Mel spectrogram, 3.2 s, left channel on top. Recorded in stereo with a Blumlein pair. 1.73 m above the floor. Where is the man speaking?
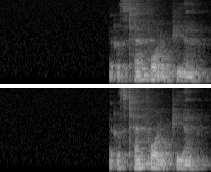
20° right, 1.3 m.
